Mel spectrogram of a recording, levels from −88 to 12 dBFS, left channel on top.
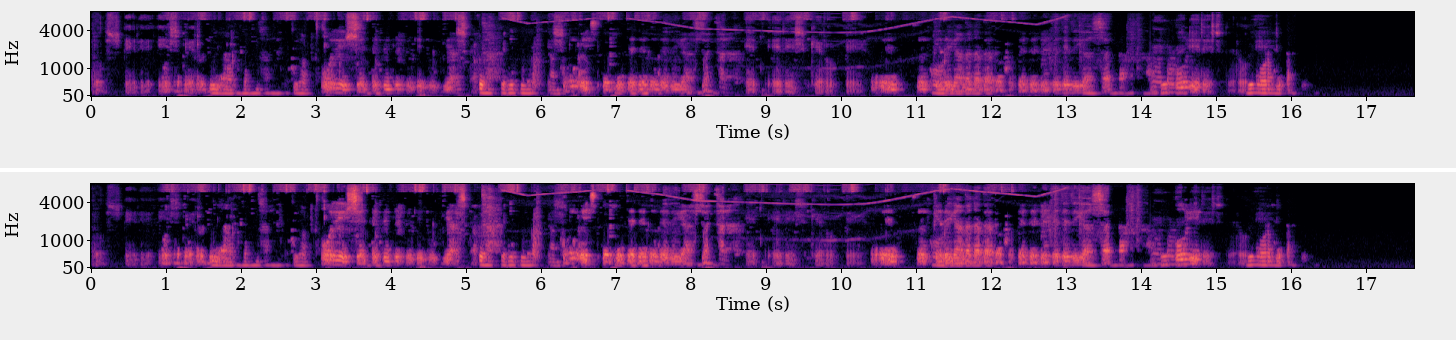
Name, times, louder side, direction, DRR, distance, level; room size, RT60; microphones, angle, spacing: voice 1, 0.0-1.5 4.9-5.2 5.8-6.3 8.7-10.3 14.1-15.7, left 5 dB, 70° left, 0.6 m, -37 dB
voice 2, 0.9-1.9 2.2-2.4 3.1-5.5 5.9-6.0 6.3-8.7 10.4-14.1 14.5-14.8 15.7-15.9, right 5 dB, 65° right, 0.4 m, -26 dB
Pages Flip Fast-St, 0.9-5.0 5.4-5.9 6.2-7.6 7.9-8.4 8.7-11.6 11.9-12.5, right 7 dB, 85° right, 0.8 m, -33 dB
voice 3, 1.6-3.6 5.2-6.3 7.3-7.4 11.2-11.4 14.1-14.4 15.4-15.8, left 3 dB, 15° left, 0.4 m, -29 dB
sound 1, 3.8-3.9 4.1-4.8 5.5-6.7 7.1-13.8, right 6 dB, 45° right, 0.8 m, -39 dB
4.5 x 2.5 x 2.5 m
head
